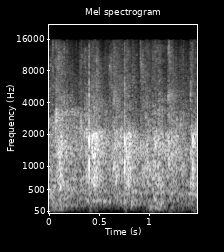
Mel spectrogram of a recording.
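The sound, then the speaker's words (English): An audience claps steadily and moderately, a dense crackle of many hands with a few sharper individual claps standing out, and no voices over it, voting by applause on whether the video game Enslaved is one of the best games of the decade. “By audience applause, do you think Enslaved is one of the best games of the decade?”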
